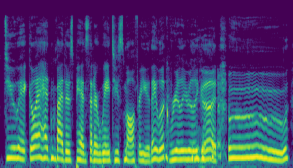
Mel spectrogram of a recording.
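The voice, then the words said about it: Spooky ghost character voice. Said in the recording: “my ghost impression”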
